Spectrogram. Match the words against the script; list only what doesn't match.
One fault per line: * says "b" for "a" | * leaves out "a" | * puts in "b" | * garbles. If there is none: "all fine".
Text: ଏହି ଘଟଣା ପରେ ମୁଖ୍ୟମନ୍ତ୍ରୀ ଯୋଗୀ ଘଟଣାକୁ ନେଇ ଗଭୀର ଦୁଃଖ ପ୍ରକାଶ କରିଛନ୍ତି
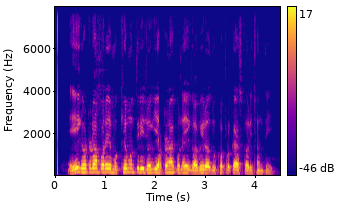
all fine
